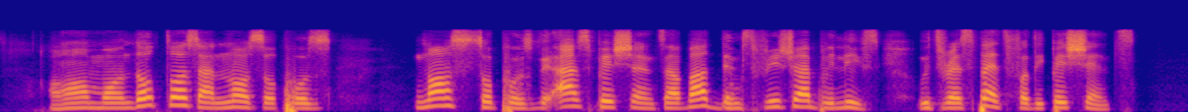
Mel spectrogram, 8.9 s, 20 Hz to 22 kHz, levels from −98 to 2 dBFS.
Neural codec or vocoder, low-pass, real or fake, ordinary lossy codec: codec, 16 kHz, 0.8 kbps, ZipCodec; 7.2 kHz; fake; none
